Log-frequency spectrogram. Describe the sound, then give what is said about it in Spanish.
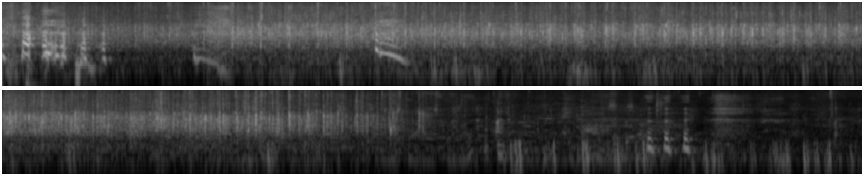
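Sustained applause from an audience at an award ceremony as a prize winner is called up, a dense steady clatter of many hands lasting about twelve seconds before thinning out, with a few voices and scattered claps after it fades. “Podéis seguir aplaudiendo.”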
